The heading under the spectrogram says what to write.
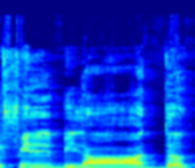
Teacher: دال پر قلقلہ بھی کرنا ہے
